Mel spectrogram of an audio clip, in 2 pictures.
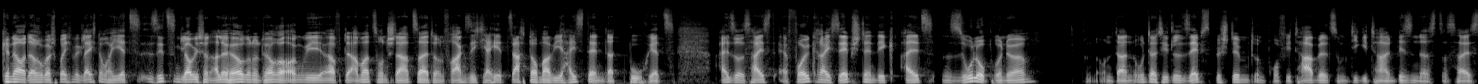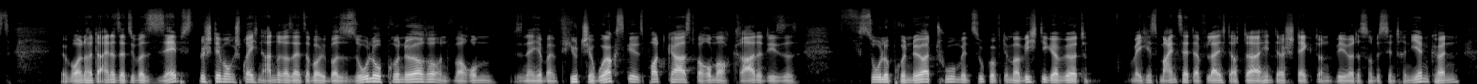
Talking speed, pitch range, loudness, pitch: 205 wpm, 95-115 Hz, -21 LUFS, 105 Hz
